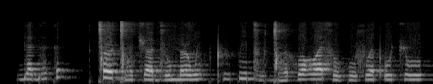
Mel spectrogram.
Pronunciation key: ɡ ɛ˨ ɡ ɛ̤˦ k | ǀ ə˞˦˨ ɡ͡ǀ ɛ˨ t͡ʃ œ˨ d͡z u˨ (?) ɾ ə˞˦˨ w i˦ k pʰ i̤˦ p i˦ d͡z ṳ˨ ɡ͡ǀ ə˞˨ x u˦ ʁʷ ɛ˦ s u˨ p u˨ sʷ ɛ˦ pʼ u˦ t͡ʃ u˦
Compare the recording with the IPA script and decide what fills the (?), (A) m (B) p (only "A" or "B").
A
